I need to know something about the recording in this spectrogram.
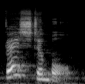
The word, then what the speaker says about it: vegetable: healthy right so it's vegetable okay vegetable vegetable right the first syllable okay so you're testing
